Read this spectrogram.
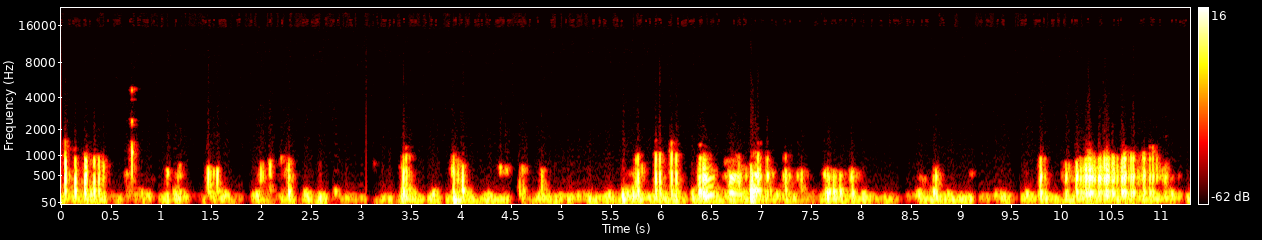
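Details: Stomach growling: gurgling, bubbling rumbles and squeaks rising and falling in bursts.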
